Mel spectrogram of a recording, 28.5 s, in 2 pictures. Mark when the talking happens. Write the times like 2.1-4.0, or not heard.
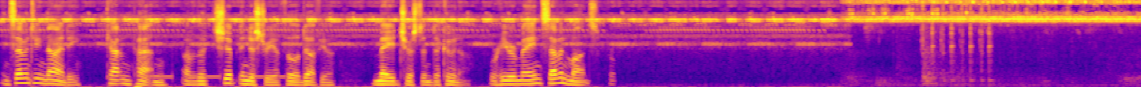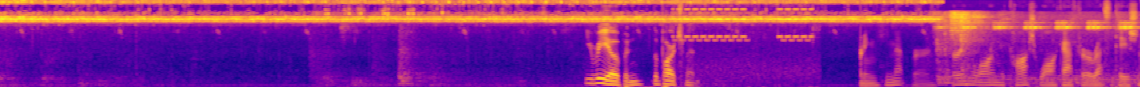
0.0-7.7, 21.6-23.0, 25.0-28.4.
